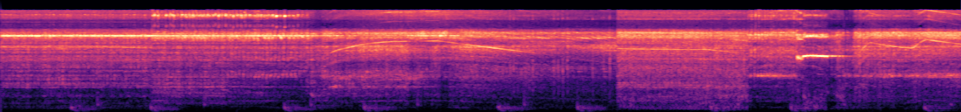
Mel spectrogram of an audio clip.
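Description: Electric drill boring into a steel bar with a twist bit, the bit squealing in the metal with a high whine that rises and falls in pitch. Background music with a steady beat runs underneath.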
